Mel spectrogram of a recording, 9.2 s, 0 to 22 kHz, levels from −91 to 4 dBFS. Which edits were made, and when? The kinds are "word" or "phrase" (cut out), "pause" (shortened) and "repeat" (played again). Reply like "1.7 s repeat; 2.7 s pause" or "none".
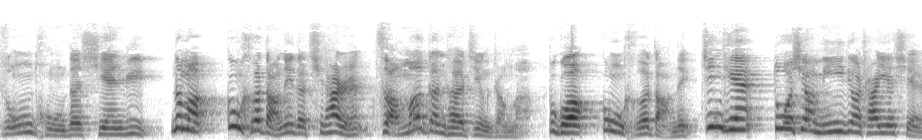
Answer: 1.6 s pause; 7.0 s pause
